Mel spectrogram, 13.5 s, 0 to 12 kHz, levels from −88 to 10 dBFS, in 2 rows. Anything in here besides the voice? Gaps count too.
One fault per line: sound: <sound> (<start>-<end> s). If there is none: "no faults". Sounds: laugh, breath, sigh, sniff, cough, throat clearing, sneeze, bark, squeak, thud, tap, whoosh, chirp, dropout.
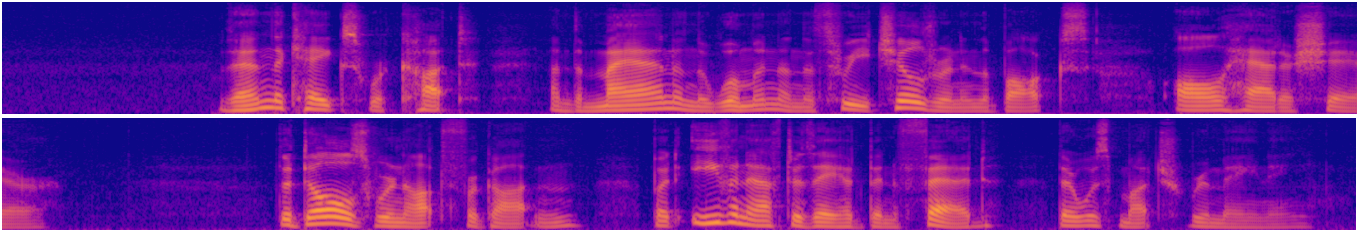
no faults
